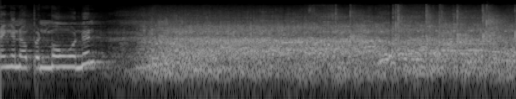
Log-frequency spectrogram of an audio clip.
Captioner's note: audience laughing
